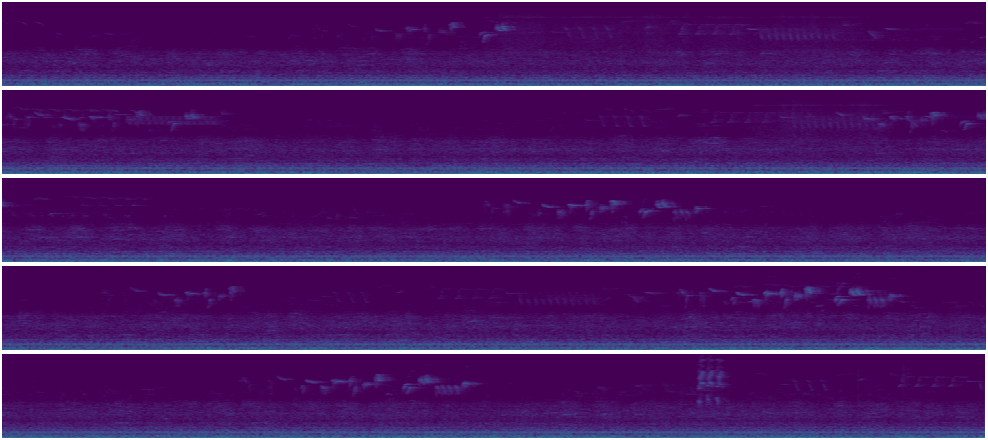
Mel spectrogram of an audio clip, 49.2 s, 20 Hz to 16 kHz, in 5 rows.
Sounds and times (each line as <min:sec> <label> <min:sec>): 0:00.0 heated, ventilated housing 0:49.1
0:00.0 wild birds sing freely 0:49.1
0:16.2 Poultry can be heard incessantly 0:49.1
